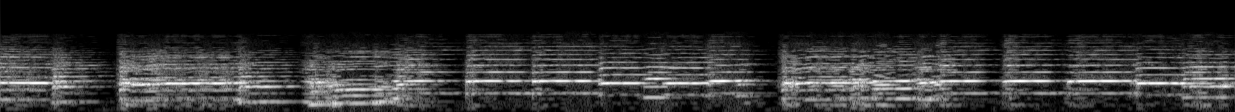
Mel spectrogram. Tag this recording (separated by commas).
woodwind instrument, Harmonica, Music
